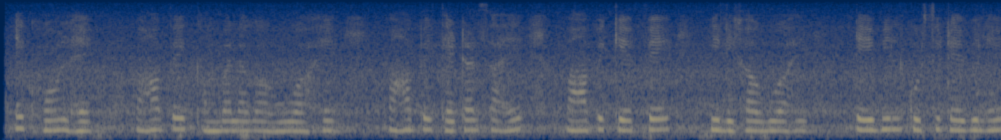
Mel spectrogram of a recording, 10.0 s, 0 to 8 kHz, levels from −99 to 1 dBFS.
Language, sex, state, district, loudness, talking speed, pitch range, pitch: Hindi, female, Maharashtra, Aurangabad, -43 LUFS, 150 wpm, 205-230 Hz, 220 Hz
